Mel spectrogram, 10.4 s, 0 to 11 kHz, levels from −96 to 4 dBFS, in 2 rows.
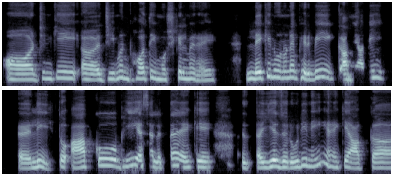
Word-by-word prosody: और 180 -1 +3
जिनकी 210 +1 -3
अ, 180 -3 0
जीवन 200 +2 -2
बहुत 200 +3 -1
ही 230 - -1
मुश्किल 190 +3 -2
में 195 0 -1
रहे 165 0 -7 0.5
लेक़िन 215 +6 +4
उन्होंने 235 0 -1
फ़िर 215 -4 +1
भी 245 +2 -2 0.2
कामयाबी 180 +7 0 0.4
अ, - - +1
ली। 190 -3 +1
तो 200 - +1
आपको 200 +7 +3
भी 220 +6 -4
ऐसा 205 0 -2
लगता 215 +7 -2
है 185 - +1
के 190 -1 +4
अ - - -12 0.6
अ, - - +4
ये 195 +5 +6
ज़रूरी 190 +5 +1
नहीं 255 +9 -4
है 190 -2 -4
कि 195 +2 -3
आपका 160 +1 0
200 Hz, 180 wpm, -23 LUFS, 180-225 Hz, 0.6 s, ये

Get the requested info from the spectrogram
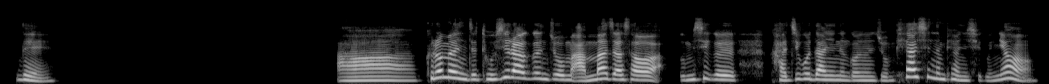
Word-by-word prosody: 네. 175 -8 -4 2.8
아 180 +1 0
그러면 310 0 +4
인제 225 -2 -2
도시락은 265 +2 +2
좀 220 -2 -2
안 170 +1 +2
맞아서 220 -4 +3 0.2
음식을 220 -1 -2 0.3
가지고 240 +6 -4
다니는 210 -4 0
거는 190 -1 -4
좀 180 0 -10
피하시는 345 - +2
편이시군요. 195 +2 -3
215 Hz, 210 characters per minute, -21 LUFS, 185-250 Hz, 2.8 s, 그러면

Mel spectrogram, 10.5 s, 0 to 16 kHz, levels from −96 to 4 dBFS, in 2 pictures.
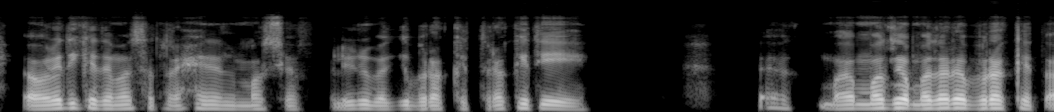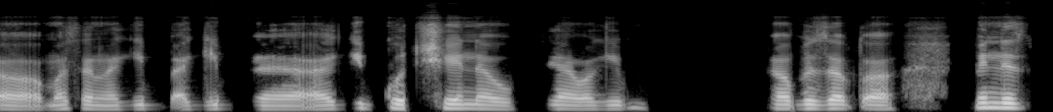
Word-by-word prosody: أولادي 135 +6 +3
كده 130 -3 0
مثلًا 130 +2 -4
رايحين 125 +3 -4
المصيف 110 -2 -7 0.2
ويلاقوني 125 +1 -3
باجيب 110 +1 -4
راكِت، 115 0 -5
راكِت 130 +3 -3
إيه؟! 110 -6 0 0.9
آآ - - -11 0.2
م 130 +1 -1
مض 140 +1 +5
مضارب 140 0 +7
راكِت 135 -3 +3
آه. 110 - +1
مثلًا 120 -2 -2
أجيب 120 +2 -8
أجيب 120 +2 -5 0.2
أجيب 115 +5 -1
كوتشينة 135 -1 +2
وبتاع 120 +2 -3
وأجيب 120 +5 -4 0.7
آه 130 - +5
بالضبط، 130 0 +2
آه. - - +3 0.4
بالنس 155 -2 +6
125 Hz, 155 wpm, -24 LUFS, 115-135 Hz, 0.9 s, مضارب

